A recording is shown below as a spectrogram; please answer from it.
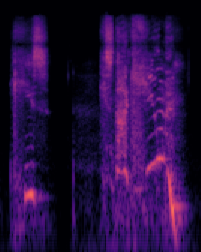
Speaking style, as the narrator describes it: Pat gasps

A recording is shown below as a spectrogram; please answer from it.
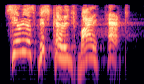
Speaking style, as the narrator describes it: said Fudge at the top of his voice

